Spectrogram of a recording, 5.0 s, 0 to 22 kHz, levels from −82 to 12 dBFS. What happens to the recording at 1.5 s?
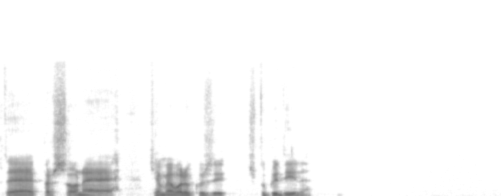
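Nothing goes wrong at 1.5 s; the speech there runs on intact, with no dropout, click or other fault.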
